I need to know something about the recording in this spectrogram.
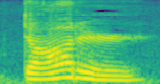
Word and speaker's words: daughter: 女儿 daughter，医生 doctorDoctor，他们两个其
